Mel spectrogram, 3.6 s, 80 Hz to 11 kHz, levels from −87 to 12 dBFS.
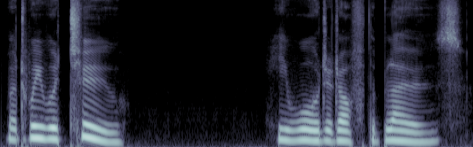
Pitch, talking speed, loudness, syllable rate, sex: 185 Hz, 150 wpm, -16 LUFS, 4.6 syllables/s, female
